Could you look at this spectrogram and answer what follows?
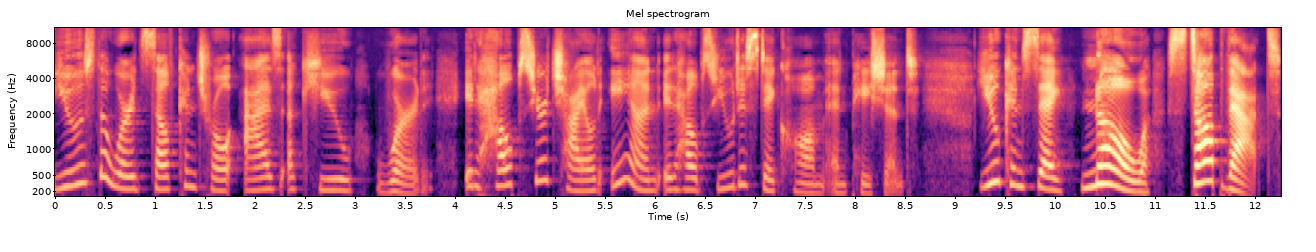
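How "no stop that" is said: very loud, angry snap. Showing parents the wrong way to tell a child to stop, in an angry tone. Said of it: "in an angry tone".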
